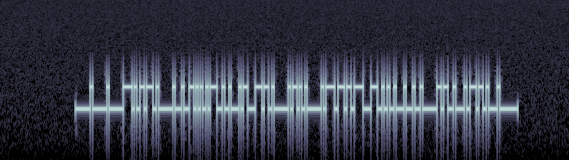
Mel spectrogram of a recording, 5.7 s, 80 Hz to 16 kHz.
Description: RTTY (45.45 baud, 850 Hz shift), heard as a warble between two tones, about 1700 Hz centre. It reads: QRZ? DE ON1LK K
